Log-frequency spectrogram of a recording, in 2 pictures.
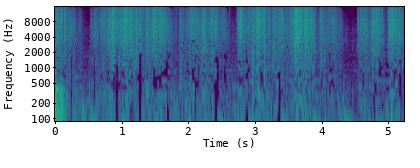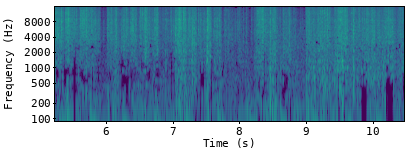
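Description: Aluminium foil crinkling and crackling in irregular bursts as it is folded and pressed around a whole fish.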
